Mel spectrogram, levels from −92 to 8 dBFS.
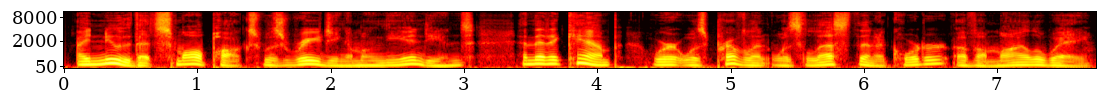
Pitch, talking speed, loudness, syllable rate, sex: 125 Hz, 200 wpm, -18 LUFS, 5.0 syllables/s, male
